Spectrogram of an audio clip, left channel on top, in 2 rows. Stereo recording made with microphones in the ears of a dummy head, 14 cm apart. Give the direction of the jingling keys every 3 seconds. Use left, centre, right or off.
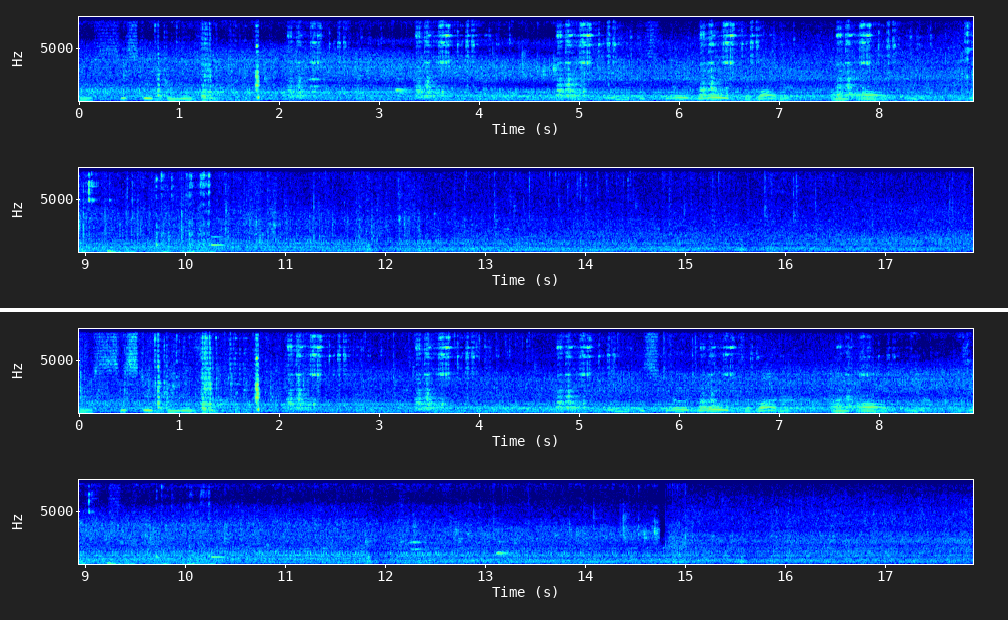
right, centre, left, left, off, off.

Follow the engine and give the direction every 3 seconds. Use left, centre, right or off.
left, left, centre, right, right, right.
